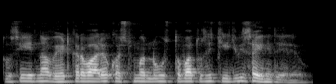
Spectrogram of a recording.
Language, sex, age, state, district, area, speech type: Punjabi, male, 18-30, Punjab, Amritsar, urban, spontaneous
